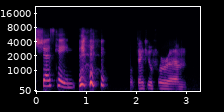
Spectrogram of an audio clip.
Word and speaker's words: Chez Kane: shares kane um yeah a lot of people mix that up they think it's like the french way shaking um yeah so i'm just chezz kane well thank you for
